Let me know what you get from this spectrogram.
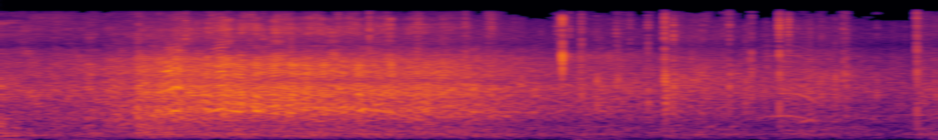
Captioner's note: audience laughing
